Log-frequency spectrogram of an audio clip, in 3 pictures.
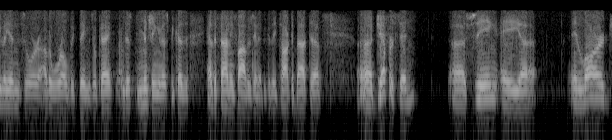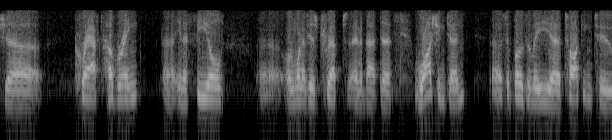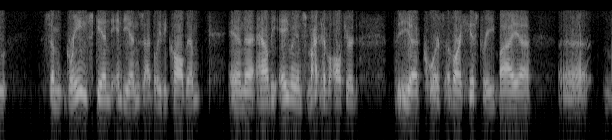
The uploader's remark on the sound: Call in Show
